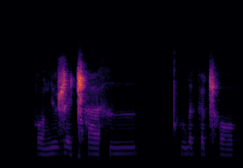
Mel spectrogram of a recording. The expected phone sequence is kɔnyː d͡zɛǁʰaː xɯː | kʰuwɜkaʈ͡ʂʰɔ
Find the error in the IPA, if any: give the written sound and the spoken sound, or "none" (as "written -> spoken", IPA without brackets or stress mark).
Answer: d͡z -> ʐ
